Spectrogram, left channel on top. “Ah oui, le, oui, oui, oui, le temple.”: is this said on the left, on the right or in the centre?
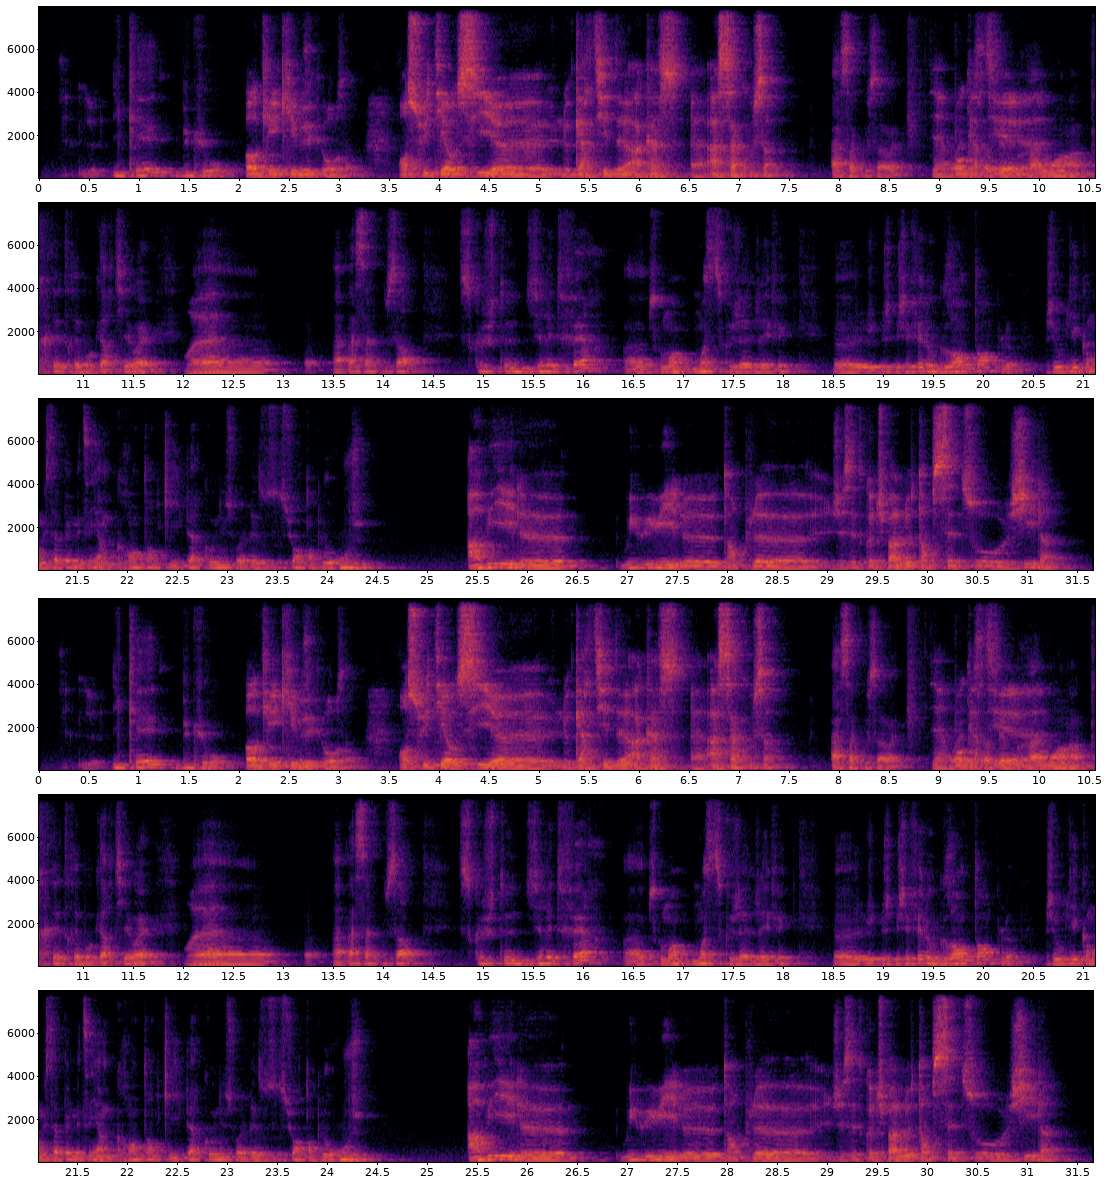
Left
